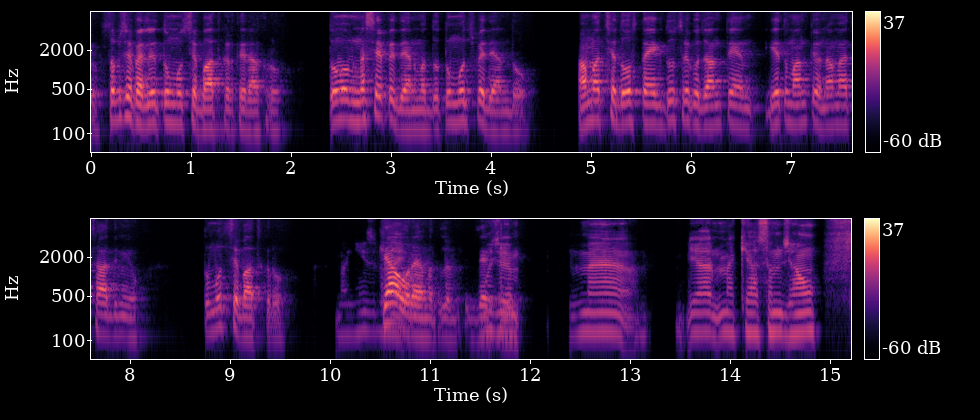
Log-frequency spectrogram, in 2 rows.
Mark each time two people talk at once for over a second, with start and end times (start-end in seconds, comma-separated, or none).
none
